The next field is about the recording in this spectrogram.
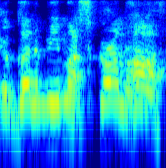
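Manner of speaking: put-on South African accent. Quoting a childhood friend's father talking to you at ten, in a south african accent. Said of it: "his father in a South African accent said".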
